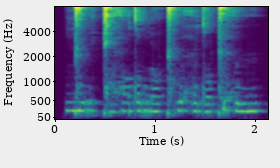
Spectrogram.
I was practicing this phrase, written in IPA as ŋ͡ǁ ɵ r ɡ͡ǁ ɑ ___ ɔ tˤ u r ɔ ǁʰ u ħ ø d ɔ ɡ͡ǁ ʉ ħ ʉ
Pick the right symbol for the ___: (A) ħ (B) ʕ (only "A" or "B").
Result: A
